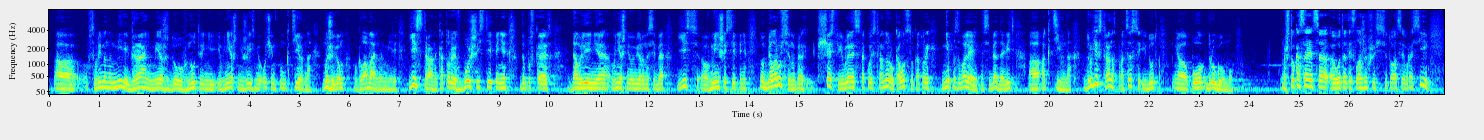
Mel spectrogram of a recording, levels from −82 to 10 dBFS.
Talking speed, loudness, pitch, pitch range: 135 wpm, -26 LUFS, 130 Hz, 115-150 Hz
